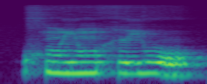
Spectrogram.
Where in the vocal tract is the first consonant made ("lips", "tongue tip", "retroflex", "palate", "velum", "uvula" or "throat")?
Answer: uvula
